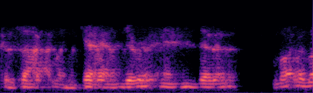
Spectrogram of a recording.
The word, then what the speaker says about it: Tzolkin: And 20 refers to the 20 solar eclipses as archetypes on the Zolkin calendar. That's spelled T-Z-O-L-K-I-N. Calendar. Yes. The Zolkin calendar.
